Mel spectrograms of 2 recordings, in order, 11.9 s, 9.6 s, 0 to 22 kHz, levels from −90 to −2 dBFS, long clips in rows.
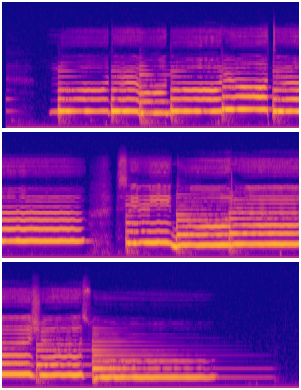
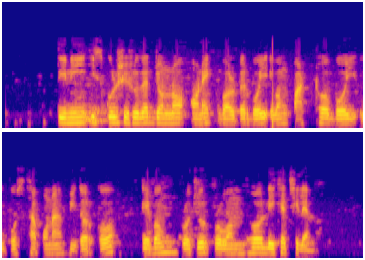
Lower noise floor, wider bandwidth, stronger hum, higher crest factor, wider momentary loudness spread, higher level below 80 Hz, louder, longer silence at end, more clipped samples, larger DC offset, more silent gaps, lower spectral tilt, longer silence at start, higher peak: about the same, -63 dBFS vs -64 dBFS; first, 11.5 kHz vs 6.8 kHz; neither; about the same, 14 dB vs 14 dB; about the same, 8 LU vs 6 LU; second, -76 dBFS vs -52 dBFS; second, -24 LUFS vs -16 LUFS; first, 1.1 s vs 0.65 s; neither; first, 0.1% vs under 0.1%; neither; second, -4 dB/octave vs -8 dB/octave; about the same, 0.65 s vs 0.75 s; second, -10 dBFS vs 0 dBFS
